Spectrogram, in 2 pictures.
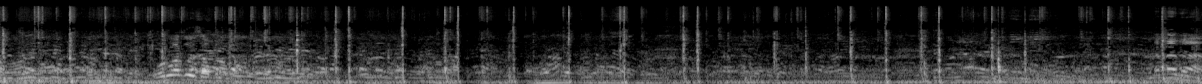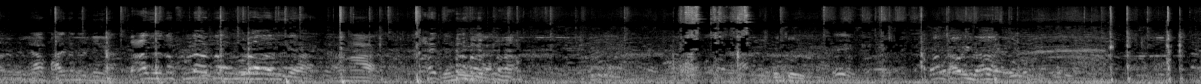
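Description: A knife scrapes scales off a fish with quick rasping strokes.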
